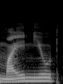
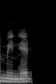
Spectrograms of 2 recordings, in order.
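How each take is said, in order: First: It is said 'my-newt', with an 'eye' vowel. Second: It is said 'min-it', with a short 'i' vowel. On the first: Something is very tiny. "పైన సెంటెన్స్లో ఎంఐఎన్యుటిఈ మైన్యూట్ అని పలికాను" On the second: It refers to sixty seconds of time. "కింద సెంటెన్స్లో మినిట్ అని పలుకుతున్నాం"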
